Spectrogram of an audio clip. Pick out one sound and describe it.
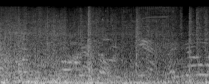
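Punches land with heavy thuds during a brawl.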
